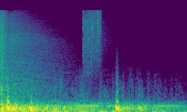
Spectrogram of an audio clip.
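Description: Outro sound over the end card: a few deep bass thumps over a steady low hum, with a short hiss about a second in, fading out at the end.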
